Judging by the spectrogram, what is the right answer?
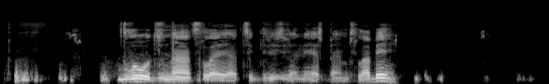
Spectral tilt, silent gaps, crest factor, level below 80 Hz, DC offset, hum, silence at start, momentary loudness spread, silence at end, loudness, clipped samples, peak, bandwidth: -5.5 dB/octave; 0.86-0.98 s; 18 dB; -54 dBFS; under 0.1%; none; 0.15 s; 22 LU; 1.2 s; -16 LUFS; under 0.1%; 0 dBFS; 7.8 kHz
